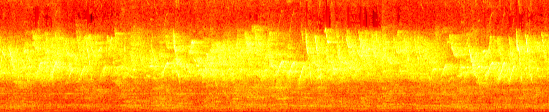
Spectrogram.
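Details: Caged Double-collared seedeater (coleiro) singing the caribe song style at Mambucaba park, Angra dos Reis, Brazil: rapid, twittering high notes with quick down-slurred sweeps, sung almost without pause over a steady hiss.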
